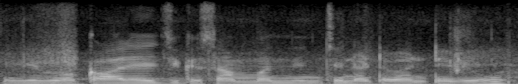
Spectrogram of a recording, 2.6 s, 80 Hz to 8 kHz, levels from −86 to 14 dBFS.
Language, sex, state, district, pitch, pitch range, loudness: Telugu, male, Andhra Pradesh, Manyam, 110 Hz, 105-110 Hz, -19 LUFS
